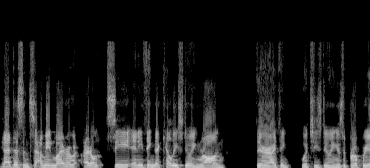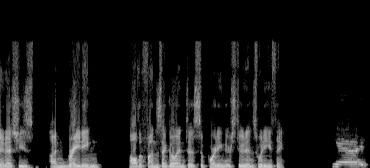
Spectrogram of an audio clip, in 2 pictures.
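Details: Adult speaker; normal speech.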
